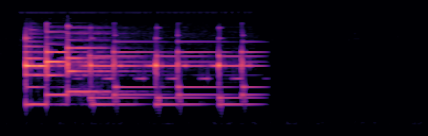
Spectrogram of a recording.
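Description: Mobile phone ringtone: a quick melody of about a dozen bright, chime-like notes that starts about a quarter second in and cuts off suddenly a little past halfway, as the incoming call is answered.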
